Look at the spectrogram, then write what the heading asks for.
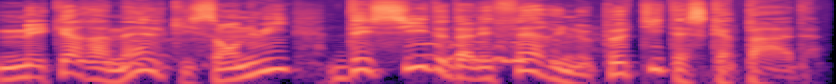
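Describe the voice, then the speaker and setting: A man narrating a children's cartoon farm tale in a calm, scripted storybook style. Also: mid-range voice, measured pace. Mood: storytelling.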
